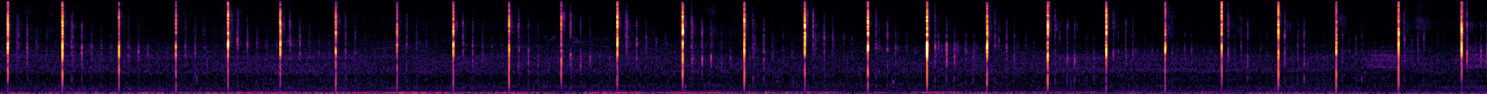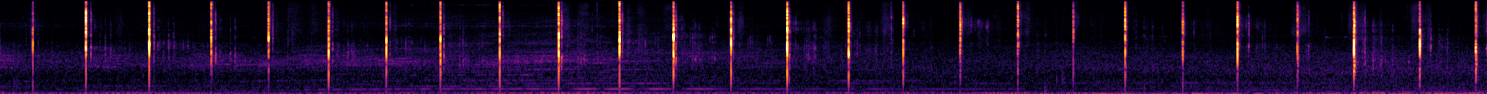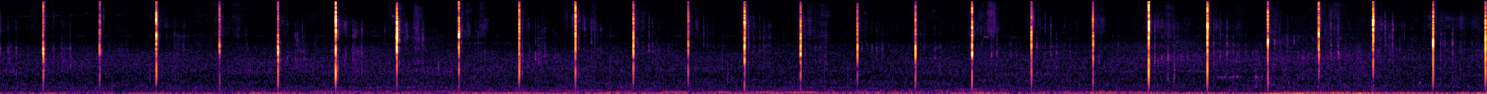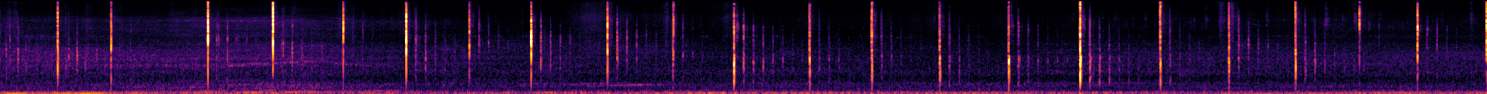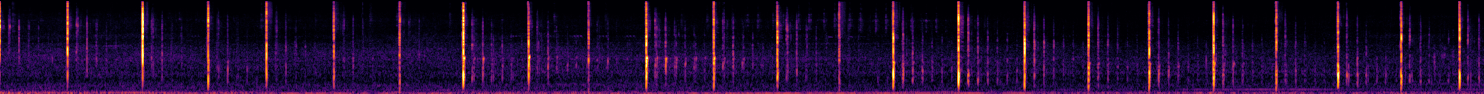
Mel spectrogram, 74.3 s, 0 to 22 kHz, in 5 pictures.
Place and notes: echo sounding traffic circle, to find the best reverb.
(SD702, DPA4060)
Maribor, Slovenia, 28 May 2012, ~11:00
